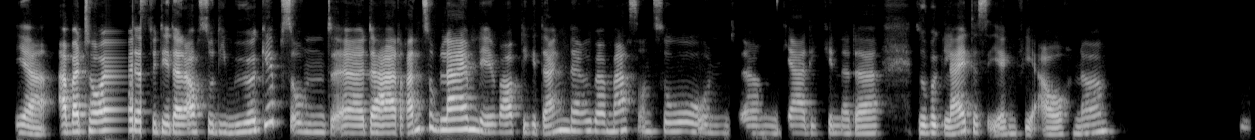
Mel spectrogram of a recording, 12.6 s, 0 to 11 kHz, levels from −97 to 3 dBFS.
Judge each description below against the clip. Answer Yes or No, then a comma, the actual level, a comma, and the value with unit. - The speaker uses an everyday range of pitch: Yes, average, 3.7 semitones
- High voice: Yes, high, 195 Hz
